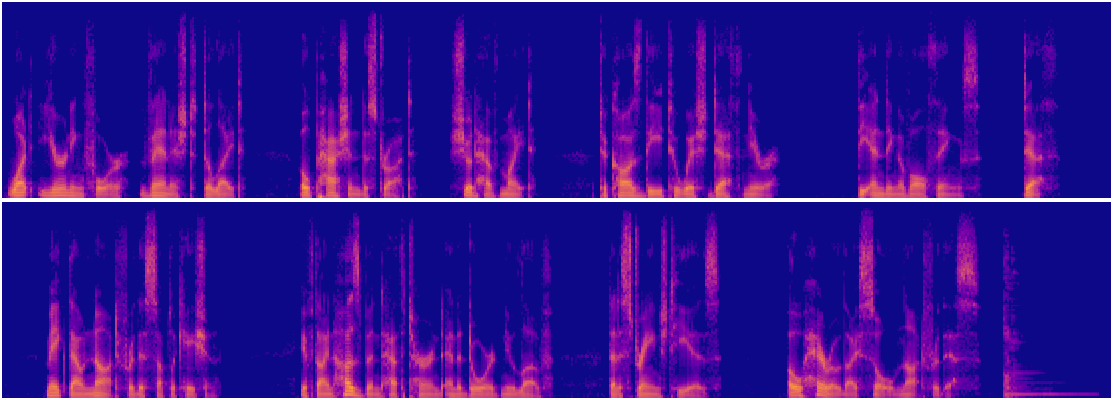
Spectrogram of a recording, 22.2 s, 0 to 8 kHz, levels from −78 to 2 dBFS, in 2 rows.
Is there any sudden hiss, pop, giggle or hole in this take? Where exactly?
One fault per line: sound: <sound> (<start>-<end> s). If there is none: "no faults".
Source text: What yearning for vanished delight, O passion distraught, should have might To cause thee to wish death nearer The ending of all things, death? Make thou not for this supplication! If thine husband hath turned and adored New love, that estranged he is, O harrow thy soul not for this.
sound: thud (21.1-22.1 s)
